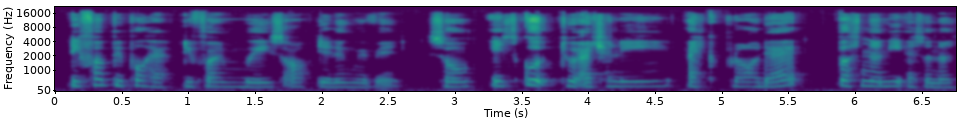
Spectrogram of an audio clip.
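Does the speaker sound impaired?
Yes: bilateral sensorineural hearing loss; moderate to severe from about age 4, left profound since young, right worsened about 3 years ago; right severe with hearing aid, left profound with cochlear implant, fluctuating hearing; intense speech therapy.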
